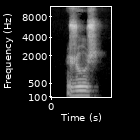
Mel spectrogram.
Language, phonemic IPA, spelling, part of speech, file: Moroccan Arabic, /ʒuːʒ/, جوج, numeral, LL-Q56426 (ary)-جوج.wav
- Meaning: two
